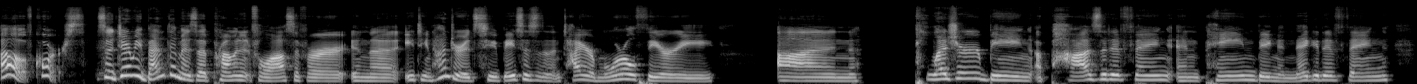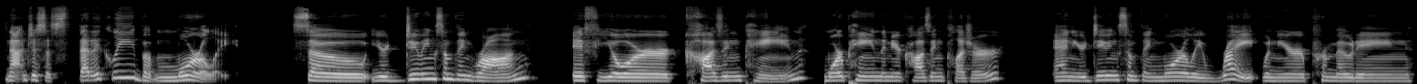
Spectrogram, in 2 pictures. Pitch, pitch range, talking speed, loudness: 185 Hz, 165-215 Hz, 125 wpm, -20 LUFS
